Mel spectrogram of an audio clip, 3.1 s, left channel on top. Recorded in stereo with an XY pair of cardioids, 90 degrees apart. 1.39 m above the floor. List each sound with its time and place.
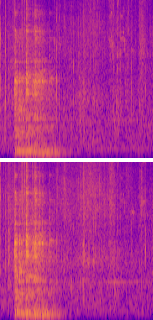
0.3 s dishes clattering: 40° right, 2.5 m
